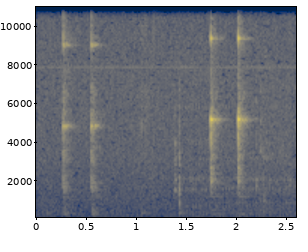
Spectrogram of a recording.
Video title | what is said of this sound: Tube Lab #51 Biasing the Willsenton R8 or any Push Pull Class AB amp | it's got a little bit of a ring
